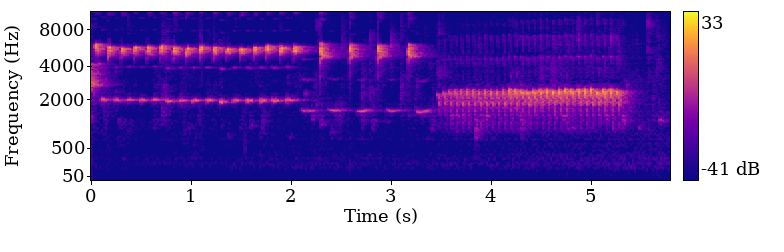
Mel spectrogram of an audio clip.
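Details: Canary singing indoors: a fast series of repeated high whistled notes, then a few separate sharp chips, then a long rapid buzzy trill held for about two seconds before fading.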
